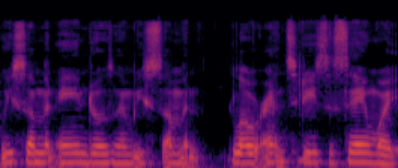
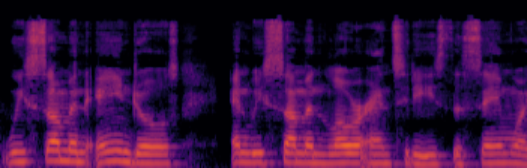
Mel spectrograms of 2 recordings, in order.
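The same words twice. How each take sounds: First: It is spoken at a normal, quicker pace. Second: It is spoken at a slower, deliberate pace.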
